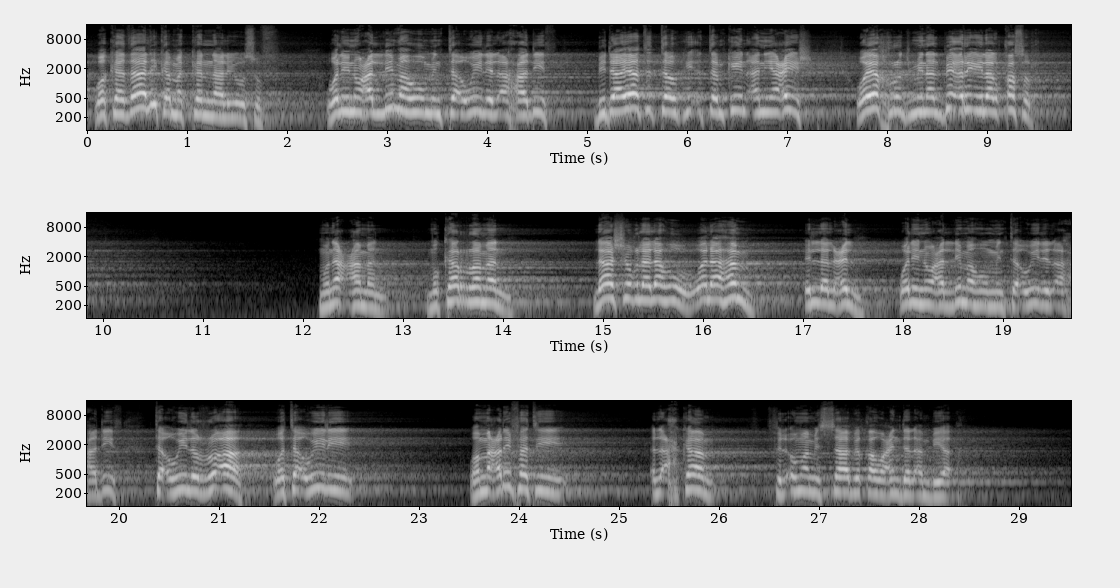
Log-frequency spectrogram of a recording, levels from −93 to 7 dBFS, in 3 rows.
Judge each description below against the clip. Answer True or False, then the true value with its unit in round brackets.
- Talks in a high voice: True (230 Hz)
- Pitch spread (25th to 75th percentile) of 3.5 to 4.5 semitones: True (4.2 semitones)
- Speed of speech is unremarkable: False (80 wpm)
